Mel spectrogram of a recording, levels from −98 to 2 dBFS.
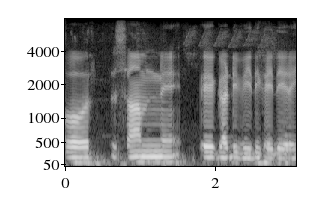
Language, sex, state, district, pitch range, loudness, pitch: Hindi, female, Rajasthan, Bikaner, 95-110 Hz, -19 LUFS, 105 Hz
